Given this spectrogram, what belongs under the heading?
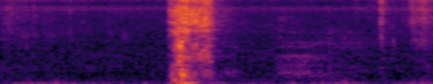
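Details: A single harsh, explosive cough from a rescued pet donkey that brayed with food in its mouth and choked on it, in a quiet outdoor setting; the owner says it is not a disease.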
